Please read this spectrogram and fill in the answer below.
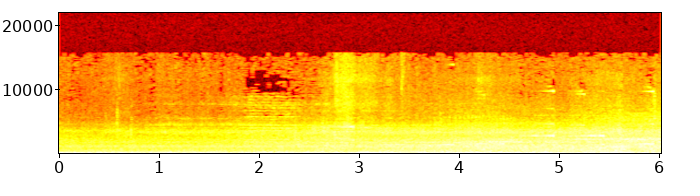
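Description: Car cruising at about 75 km/h, heard from inside the cabin: a steady low rumble of engine and road noise.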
